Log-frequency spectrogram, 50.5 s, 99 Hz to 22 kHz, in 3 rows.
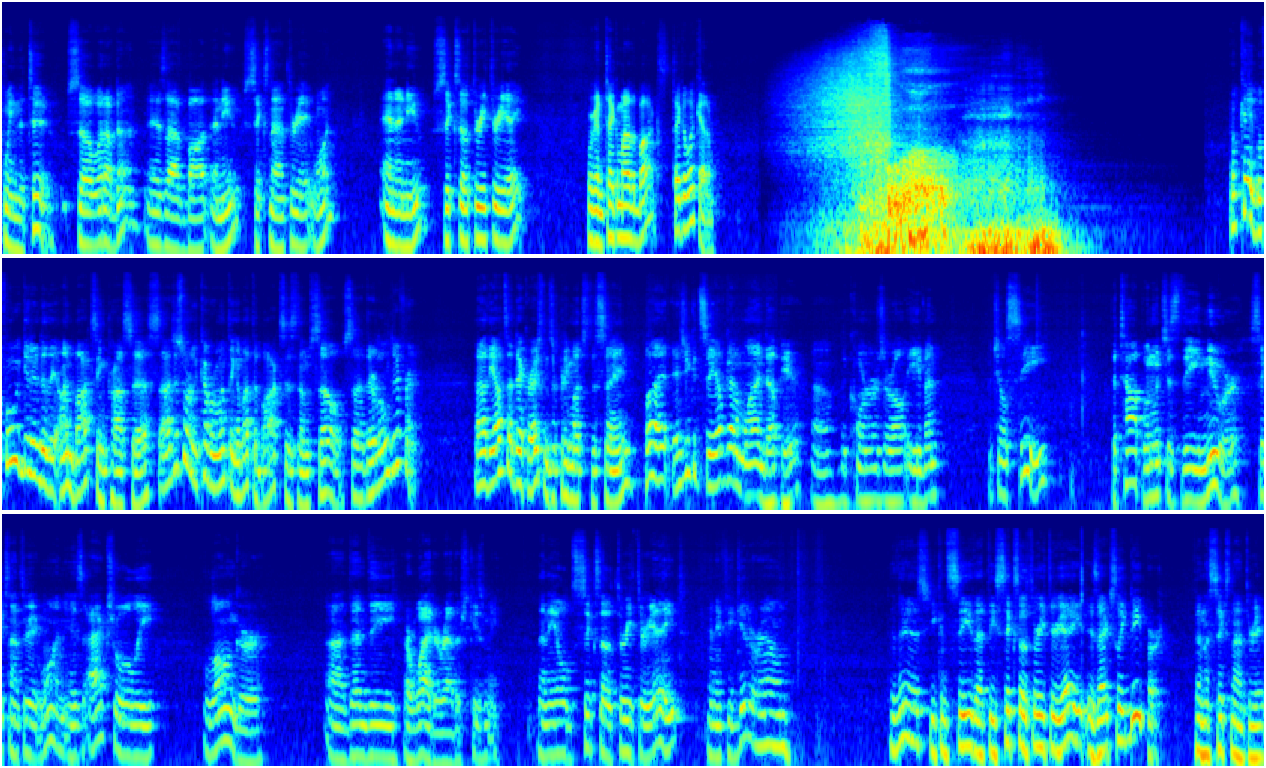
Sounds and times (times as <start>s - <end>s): Speech: 0.0s - 7.1s, 7.8s - 9.6s, 16.4s - 22.4s, 23.1s - 29.4s, 30.0s - 30.9s, 31.6s - 37.3s, 37.9s - 44.2s, 45.4s - 50.4s.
